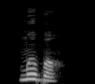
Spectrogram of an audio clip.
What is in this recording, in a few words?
"mwbo", Apatani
